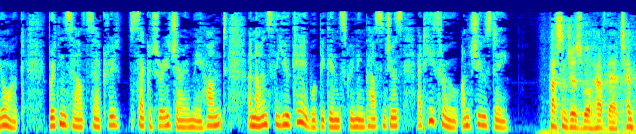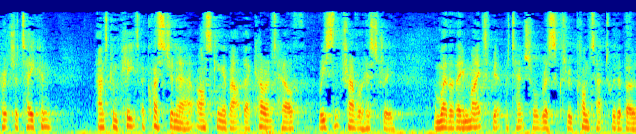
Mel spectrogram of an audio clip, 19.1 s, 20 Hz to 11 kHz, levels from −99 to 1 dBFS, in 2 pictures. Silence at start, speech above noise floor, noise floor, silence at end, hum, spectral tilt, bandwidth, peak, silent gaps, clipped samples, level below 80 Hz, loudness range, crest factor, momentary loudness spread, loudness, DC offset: 0 s; 23 dB; -47 dBFS; 0 s; none; -5 dB/octave; 8.8 kHz; -6 dBFS; none; under 0.1%; -44 dBFS; 2 LU; 18 dB; 7 LU; -24 LUFS; under 0.1%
